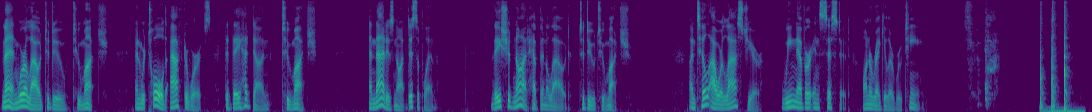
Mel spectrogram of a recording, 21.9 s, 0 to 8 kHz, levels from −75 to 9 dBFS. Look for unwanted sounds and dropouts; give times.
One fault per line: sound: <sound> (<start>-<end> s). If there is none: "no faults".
sound: sneeze (19.3-20.0 s)
sound: thud (20.8-21.7 s)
